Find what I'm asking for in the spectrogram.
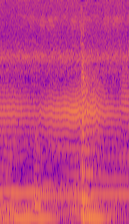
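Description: Mosquitoes buzz in a steady, whining drone close by, with a continuous harmonic hum and slight swells in loudness, heard alone without speech.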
